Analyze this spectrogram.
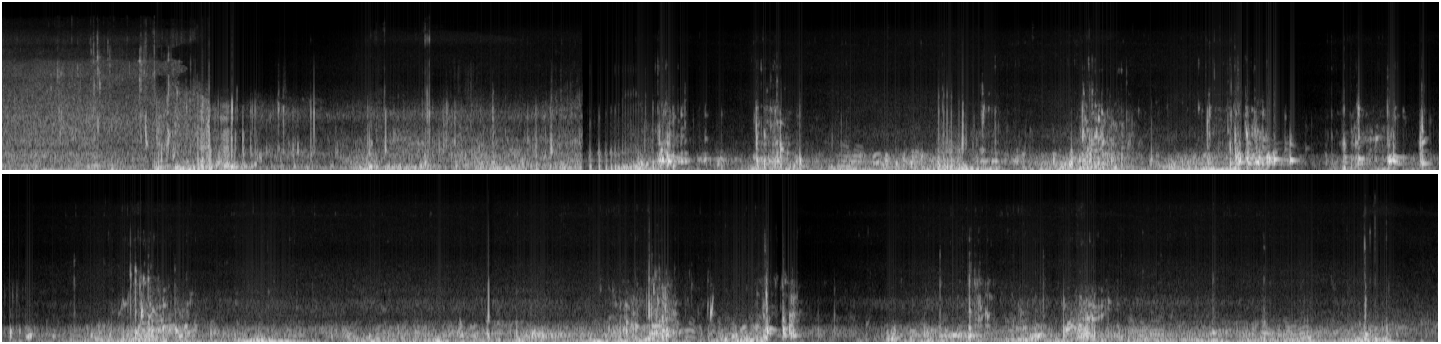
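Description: River water sloshing and gurgling close to the microphone in uneven surges, with wind buffeting the microphone.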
